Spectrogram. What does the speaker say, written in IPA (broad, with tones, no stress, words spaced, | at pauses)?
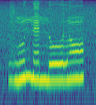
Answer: vũ˨˦ nɛ̃˧noː˧lɔ̃˦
